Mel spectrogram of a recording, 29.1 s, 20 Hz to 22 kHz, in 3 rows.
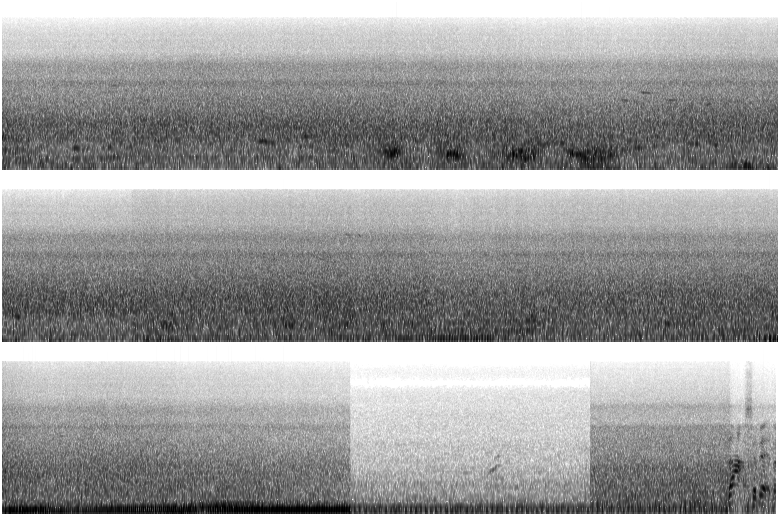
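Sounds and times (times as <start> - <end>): water rushing through lock paddles: 0.0 - 23.8, 26.8 - 29.0
low hum: 4.2 - 8.3, 19.1 - 28.4.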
